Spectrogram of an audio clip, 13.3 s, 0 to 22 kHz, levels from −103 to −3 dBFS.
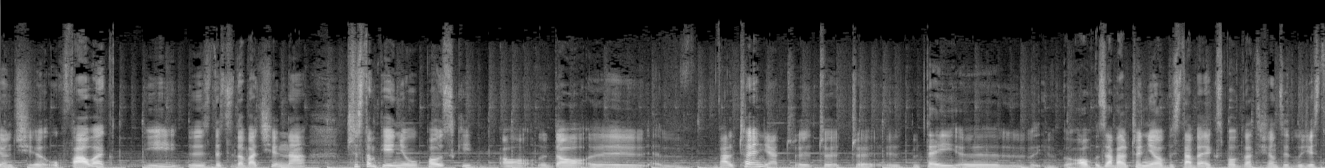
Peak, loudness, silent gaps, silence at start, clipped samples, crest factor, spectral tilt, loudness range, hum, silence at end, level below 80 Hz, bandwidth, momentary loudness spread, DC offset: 0 dBFS; -21 LUFS; none; 0 s; under 0.1%; 20 dB; -4.5 dB/octave; 3 LU; none; 0 s; -34 dBFS; 18.5 kHz; 11 LU; under 0.1%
